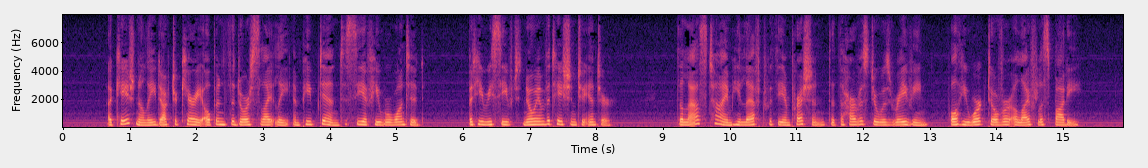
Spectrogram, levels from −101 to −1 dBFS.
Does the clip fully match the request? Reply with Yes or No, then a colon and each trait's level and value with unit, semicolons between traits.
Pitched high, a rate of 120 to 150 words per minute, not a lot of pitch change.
No: high, 195 Hz; average, 160 wpm; narrow, 2.1 semitones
